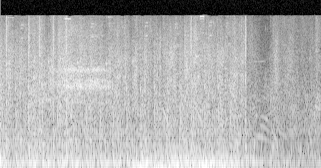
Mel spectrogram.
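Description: Gunfire in a video game: a rapid, dense crackle of shots heard close and loud, continuing through the moment against a busy background.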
